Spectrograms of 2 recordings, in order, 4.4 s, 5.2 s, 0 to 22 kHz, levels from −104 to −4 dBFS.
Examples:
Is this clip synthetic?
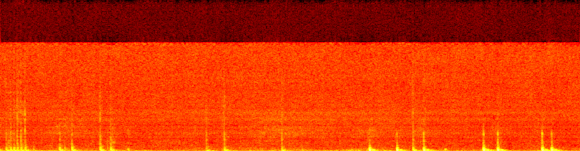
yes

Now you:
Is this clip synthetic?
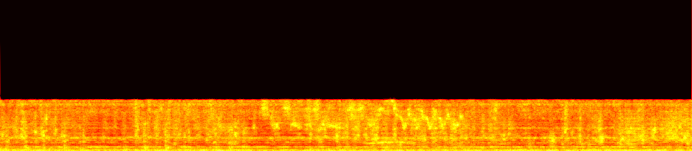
yes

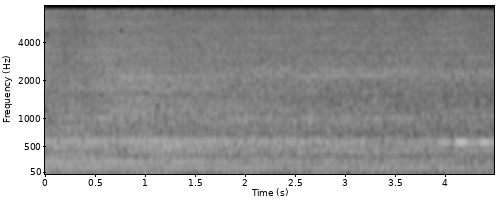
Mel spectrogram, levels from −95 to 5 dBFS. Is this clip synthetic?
no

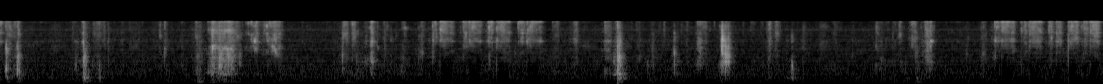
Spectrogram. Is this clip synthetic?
yes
